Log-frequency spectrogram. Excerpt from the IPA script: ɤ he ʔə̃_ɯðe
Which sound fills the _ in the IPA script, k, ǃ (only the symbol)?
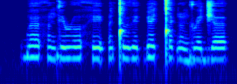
ǃ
